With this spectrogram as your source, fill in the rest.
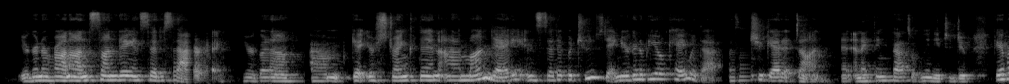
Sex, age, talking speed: female, 30-49, 290 wpm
